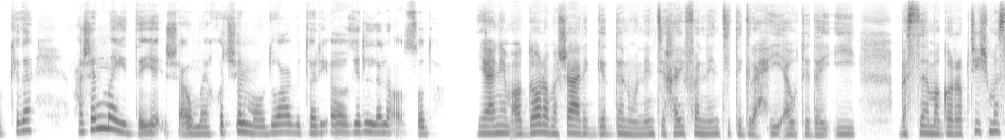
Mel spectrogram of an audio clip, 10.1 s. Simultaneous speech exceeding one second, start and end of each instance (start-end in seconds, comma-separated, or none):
none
